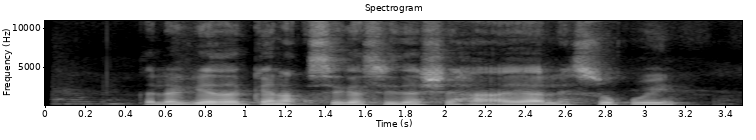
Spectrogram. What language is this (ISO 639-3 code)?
som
